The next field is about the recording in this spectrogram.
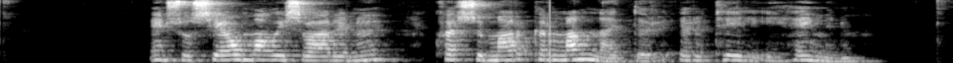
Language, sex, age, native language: Icelandic, female, 50-59, Icelandic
